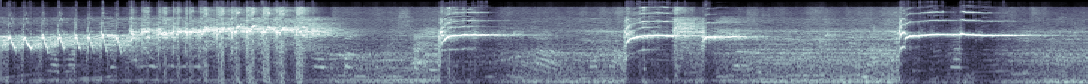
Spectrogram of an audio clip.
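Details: Greater green leafbird song played as a lure for young birds: after a noisy opening stretch, three loud whistled notes come about every one and a half seconds, each a sharp rising note levelling off into a clear tone.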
